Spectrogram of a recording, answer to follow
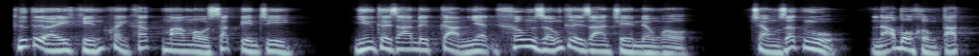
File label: narration; Vi Sao Nao Bo Danh Thuc Ban Truoc Nguy Hiem; StickerMan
